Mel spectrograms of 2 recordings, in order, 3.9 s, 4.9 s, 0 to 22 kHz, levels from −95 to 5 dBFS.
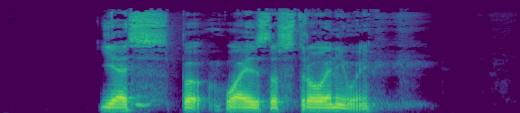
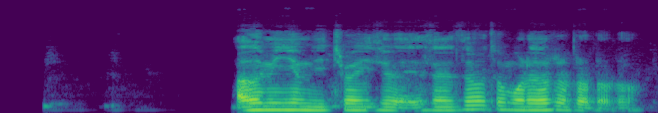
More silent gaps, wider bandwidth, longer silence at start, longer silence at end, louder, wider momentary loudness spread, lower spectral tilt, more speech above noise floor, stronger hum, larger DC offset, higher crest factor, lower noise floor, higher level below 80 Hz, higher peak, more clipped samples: second, none vs 1.36-1.74 s; first, 16 kHz vs 7.4 kHz; first, 0.75 s vs 0.35 s; first, 1.1 s vs 0.15 s; first, -17 LUFS vs -20 LUFS; about the same, 9 LU vs 8 LU; second, -4 dB/octave vs -7.5 dB/octave; first, 73 dB vs 50 dB; neither; neither; about the same, 16 dB vs 20 dB; first, -89 dBFS vs -69 dBFS; about the same, -56 dBFS vs -60 dBFS; about the same, -2 dBFS vs -2 dBFS; neither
